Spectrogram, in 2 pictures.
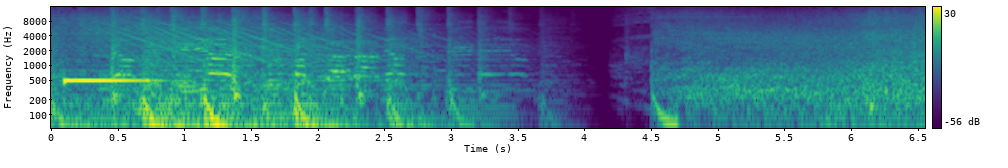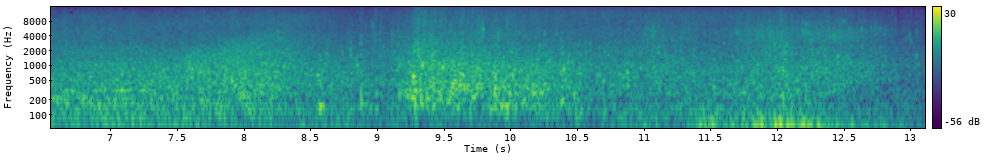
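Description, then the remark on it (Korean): A short burst of music ends abruptly, and after a brief silence, ocean surf at Tumon Beach in Guam, an emerald sea lined with palm trees, rushes in as a steady, loud wash with waves swelling and breaking in rolling surges. “에메랄드빛 바다와 끝없이 늘어진 야자수가 아름다운 괌의 투몬 비치에 도착했습니다.”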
